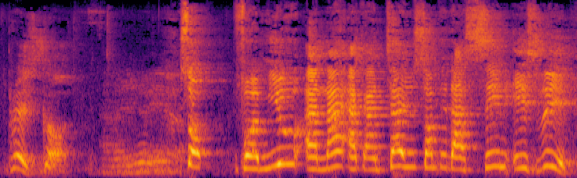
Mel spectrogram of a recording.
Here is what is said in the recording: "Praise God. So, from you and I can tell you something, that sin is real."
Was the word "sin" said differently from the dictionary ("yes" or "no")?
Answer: no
